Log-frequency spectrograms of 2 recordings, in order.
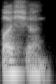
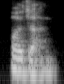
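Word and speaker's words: version: 버션. 근데 이 단어는 버션이 아니라 버전이에요. 버전.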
